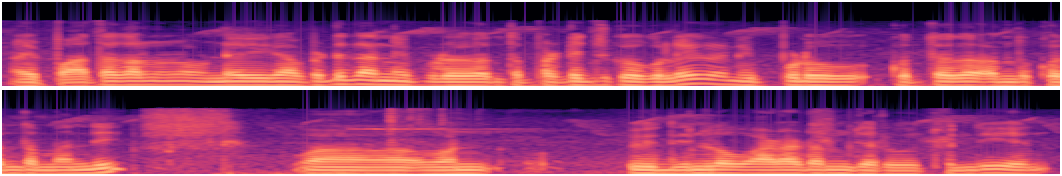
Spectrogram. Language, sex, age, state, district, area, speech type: Telugu, male, 18-30, Telangana, Sangareddy, urban, spontaneous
